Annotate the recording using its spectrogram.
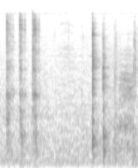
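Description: Light clicks and taps of a bone folder against a small glass jar of coarse salt, a few in the first half second, then a couple of sharper clicks about one and a half seconds in.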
